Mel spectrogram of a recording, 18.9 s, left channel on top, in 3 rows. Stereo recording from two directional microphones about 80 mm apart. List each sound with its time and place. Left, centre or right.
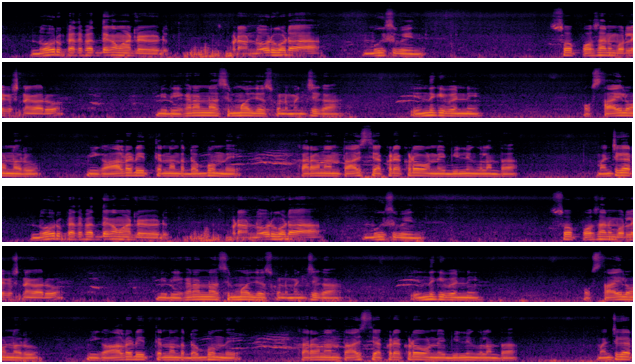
0.3 s speech: right
5.5 s speech: right
7.9 s speech: right
12.2 s speech: right
14.9 s a sound: centre
15.6 s speech: right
